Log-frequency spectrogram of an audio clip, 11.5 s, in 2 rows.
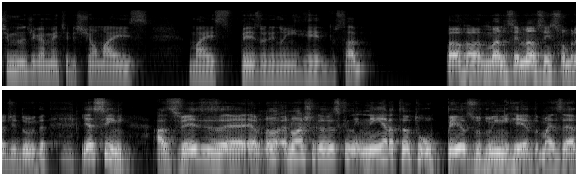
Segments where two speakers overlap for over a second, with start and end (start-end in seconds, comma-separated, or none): none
